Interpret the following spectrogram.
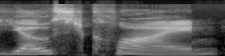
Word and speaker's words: Joost Klein: Okay, so the artist's name, his name is Joost Klein. It's spelled Joost, and his last name is Klein, Klein.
